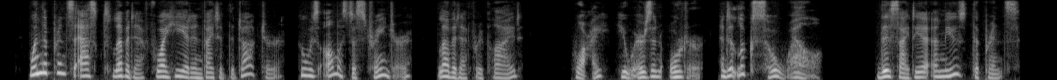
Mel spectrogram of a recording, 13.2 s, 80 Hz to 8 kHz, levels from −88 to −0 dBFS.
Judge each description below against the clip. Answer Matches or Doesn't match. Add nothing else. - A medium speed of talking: Matches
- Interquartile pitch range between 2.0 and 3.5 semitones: Doesn't match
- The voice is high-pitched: Matches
